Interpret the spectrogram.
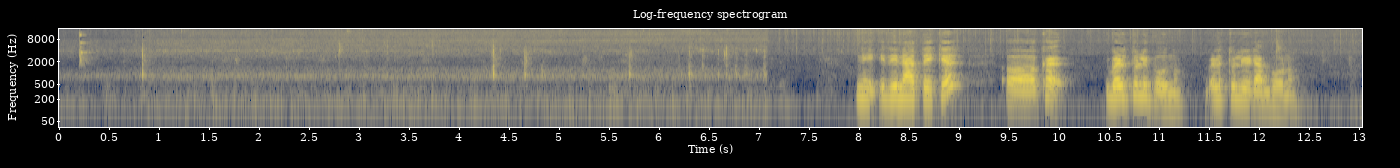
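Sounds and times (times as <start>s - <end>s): seeds sizzling in oil: 0.0s - 13.0s
seeds popping: 1.6s - 7.2s.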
